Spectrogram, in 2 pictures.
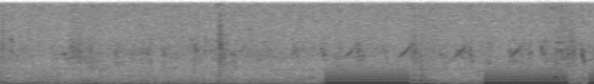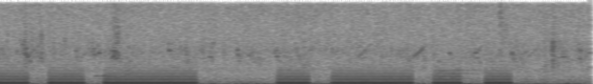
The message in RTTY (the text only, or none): none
